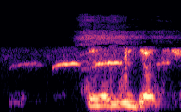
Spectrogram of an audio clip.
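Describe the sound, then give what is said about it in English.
A bird calls outdoors on a patio in Florida, where a bird is building a nest: a faint, thin chirp followed by a louder, throaty, croaking call lasting about half a second, with no talking. “Are you feeding the birds in Florida?”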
